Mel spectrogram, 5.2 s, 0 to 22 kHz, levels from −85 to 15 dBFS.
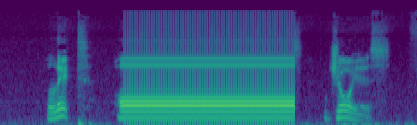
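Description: From 1.55 to 3.68 s the speech freezes into a system hang loop, a 21.33 ms slice repeating, giving a steady 46.9 Hz buzz: identical waveform cycles, evenly spaced spectrogram stripes.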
